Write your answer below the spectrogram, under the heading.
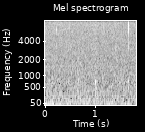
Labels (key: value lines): label: ambient
recorder: HydroMoth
